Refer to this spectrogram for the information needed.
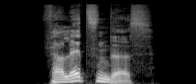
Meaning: strong/mixed nominative/accusative neuter singular of verletzend
- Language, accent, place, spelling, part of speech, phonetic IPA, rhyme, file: German, Germany, Berlin, verletzendes, adjective, [fɛɐ̯ˈlɛt͡sn̩dəs], -ɛt͡sn̩dəs, De-verletzendes.ogg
